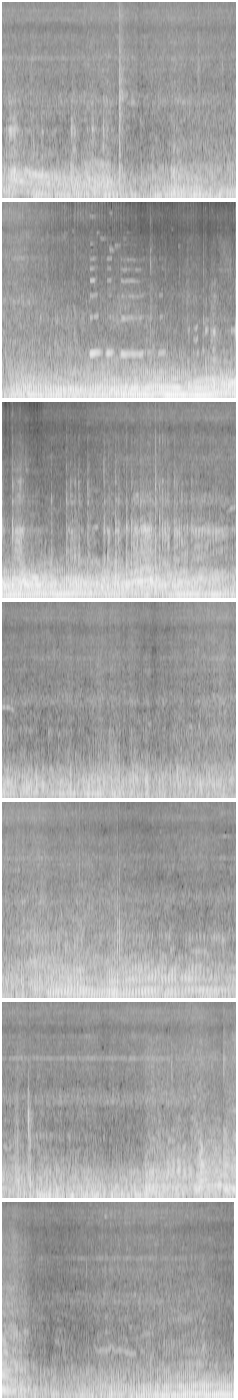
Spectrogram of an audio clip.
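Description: Motorcycle engines running as they pass close by on a street, loudest about a third of the way in and again later on.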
